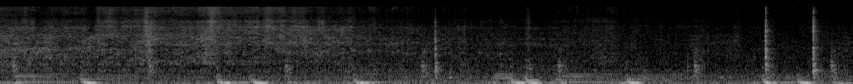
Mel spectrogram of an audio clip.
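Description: Ground meat browning in a hot pan with a packet of sazon seasoning, a steady close sizzle broken by occasional stirring clicks and scrapes, with no voices.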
